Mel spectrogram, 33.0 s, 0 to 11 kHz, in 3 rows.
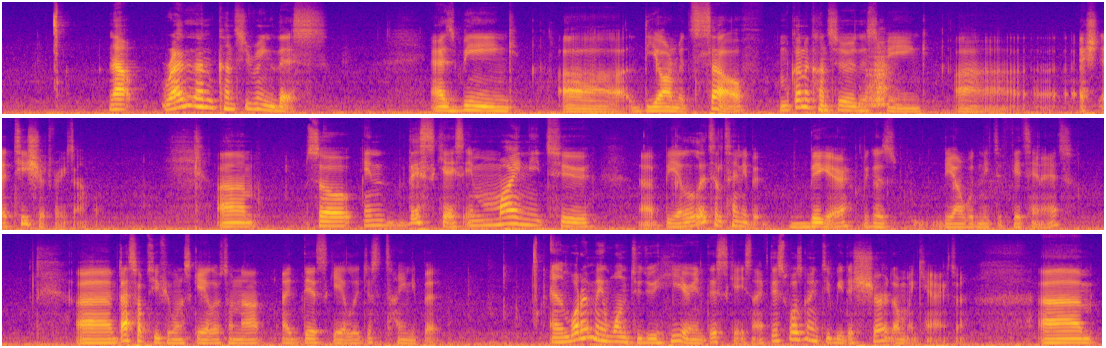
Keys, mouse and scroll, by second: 2.7 click, 4.0 alt+middle click, 6.1-7.9 scroll up 1, 7.9 l, 14.1 p, 14.3-16.3 alt+middle drag, 17.1 r, 18.1 click, 20.0 alt+middle click, 20.8 click, 25.1 l, 27.2 p, 27.8-29.1 alt+middle drag, 30.0 alt+middle click, 30.5 alt+middle click, 32.3 click, 32.7 alt+middle click.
